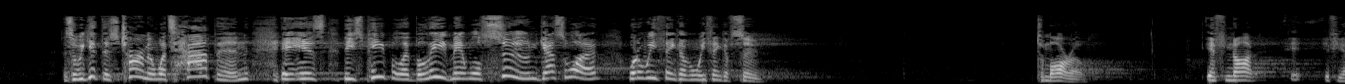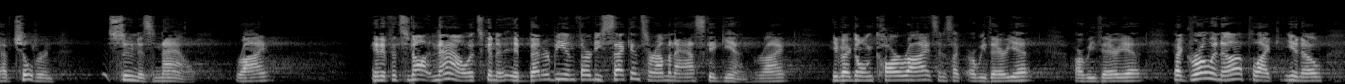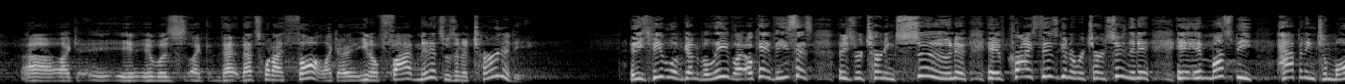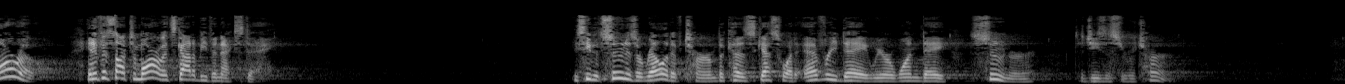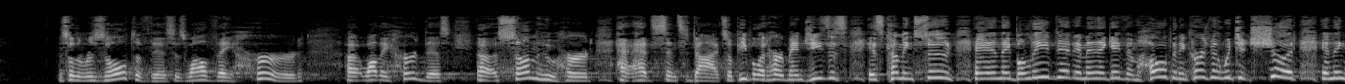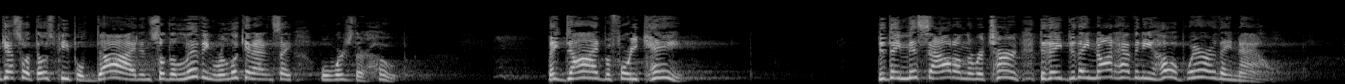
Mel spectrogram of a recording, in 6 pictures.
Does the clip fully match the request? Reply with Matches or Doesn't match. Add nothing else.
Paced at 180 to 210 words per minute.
Matches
